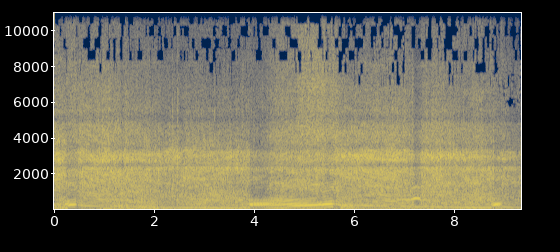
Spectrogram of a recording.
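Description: Tyres crunch over a loose dirt track.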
